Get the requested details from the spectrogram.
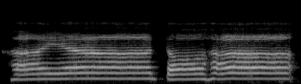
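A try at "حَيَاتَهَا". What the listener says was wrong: Hayatoha bukan to. Hayataha.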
